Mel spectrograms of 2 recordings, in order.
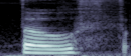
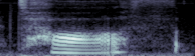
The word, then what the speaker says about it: Thoth: And you can pronounce this many different ways. Um, both or tooth or um Thoth.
